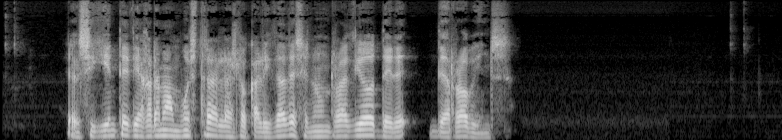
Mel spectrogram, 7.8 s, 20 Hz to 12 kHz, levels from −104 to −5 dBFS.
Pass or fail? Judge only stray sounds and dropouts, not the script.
pass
